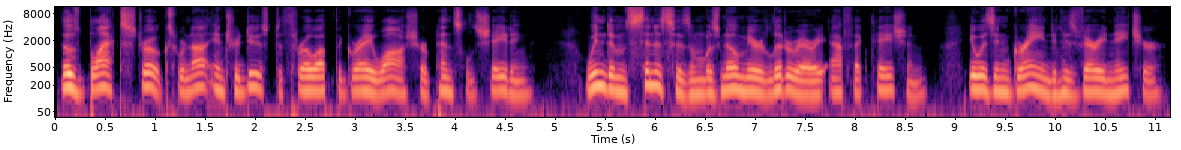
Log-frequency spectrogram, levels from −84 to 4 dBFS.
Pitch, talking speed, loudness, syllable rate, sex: 145 Hz, 155 wpm, -20 LUFS, 5.3 syllables/s, male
